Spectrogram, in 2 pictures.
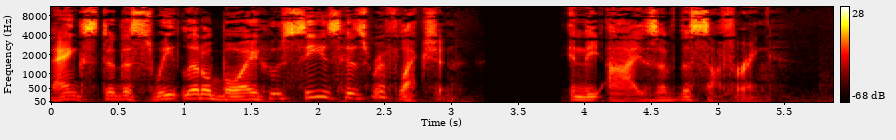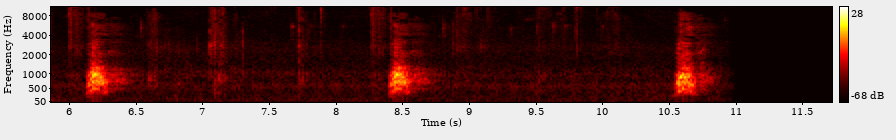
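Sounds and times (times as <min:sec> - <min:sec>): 
speech: 0:00.1 - 0:03.1, 0:03.9 - 0:05.4
small lame snaggle-toothed shih tzu dog barking: 0:06.0 - 0:06.5, 0:08.3 - 0:08.8, 0:10.5 - 0:11.0.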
